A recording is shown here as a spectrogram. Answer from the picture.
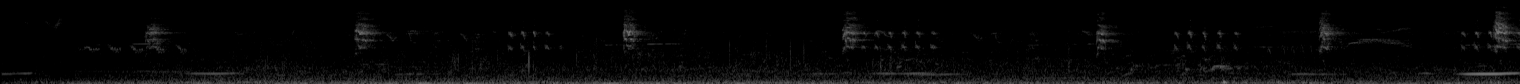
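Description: Birds calling over and over: a sharp high call with a quick trill about every two seconds, and a soft low whistled note in between, over a faint low rumble.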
